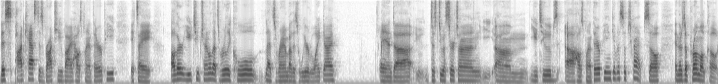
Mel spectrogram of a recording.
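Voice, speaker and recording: A man with an American accent, a plain, everyday voice, medium pitch and ordinary pitch variation, at a fairly quick pace in a very clean recording with a silent background. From Minnesota, US. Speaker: podcast host, fish keeper. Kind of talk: casual solo podcast monologue. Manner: informal, chatty.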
